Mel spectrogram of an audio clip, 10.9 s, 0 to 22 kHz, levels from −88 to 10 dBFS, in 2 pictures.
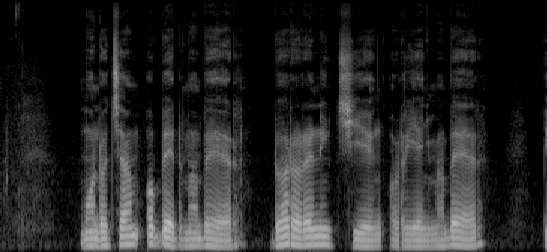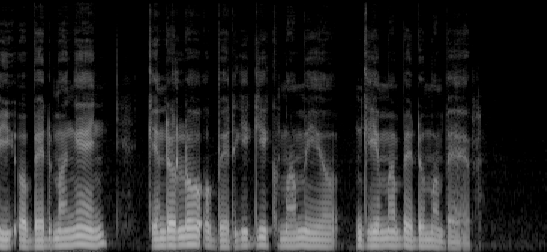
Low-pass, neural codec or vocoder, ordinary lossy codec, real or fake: none; vocoder, 44.1 kHz, 128 mel bands, Pupu-Vocoder; none; fake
